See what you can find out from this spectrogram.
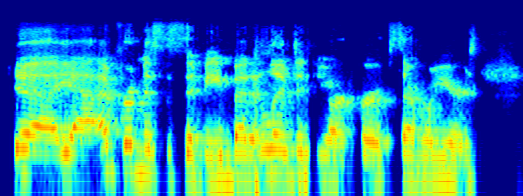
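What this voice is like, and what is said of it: Southern US twang accent. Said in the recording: “you got a southern twang.”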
